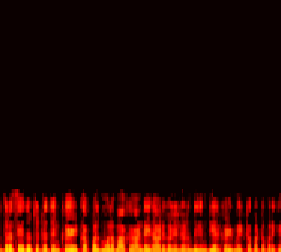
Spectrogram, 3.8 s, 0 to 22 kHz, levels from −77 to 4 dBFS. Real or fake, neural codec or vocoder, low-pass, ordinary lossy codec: fake; vocoder, 44.1 kHz, 80 mel bands, Vocos; 5.4 kHz; none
